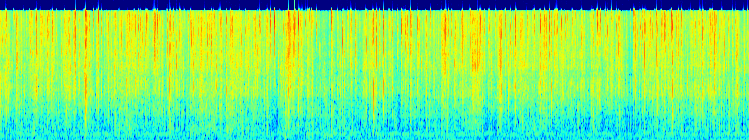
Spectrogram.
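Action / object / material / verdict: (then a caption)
scrape / clear plastic zip-lock bag / plastic / none. An empty clear plastic zip-lock bag is rolled up, squeezed and crumpled in both hands with long nails. The result is a steady, dense stream of bright, crisp crinkling and crackling that lasts the whole clip, with little low end.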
